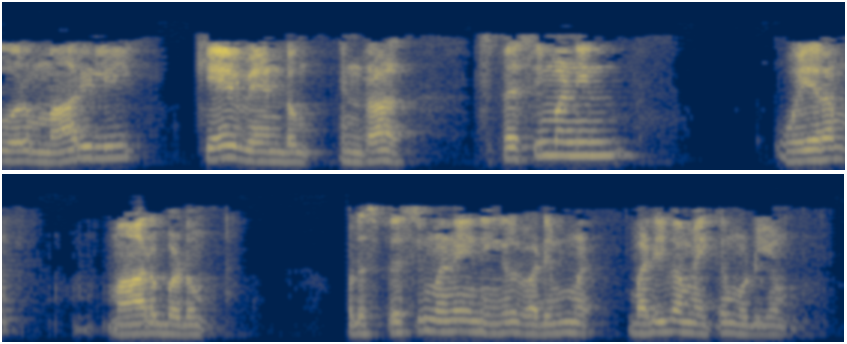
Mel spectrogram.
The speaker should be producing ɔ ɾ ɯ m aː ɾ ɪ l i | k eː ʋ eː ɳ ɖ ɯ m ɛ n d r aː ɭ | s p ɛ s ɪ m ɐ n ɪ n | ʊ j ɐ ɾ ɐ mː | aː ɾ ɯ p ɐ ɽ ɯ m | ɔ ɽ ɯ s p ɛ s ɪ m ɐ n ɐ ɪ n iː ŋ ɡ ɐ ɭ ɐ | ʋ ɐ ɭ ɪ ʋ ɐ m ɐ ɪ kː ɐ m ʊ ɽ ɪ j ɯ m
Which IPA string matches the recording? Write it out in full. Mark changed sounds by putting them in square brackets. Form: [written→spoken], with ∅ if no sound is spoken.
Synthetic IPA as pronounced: ɔ ɾ ɯ m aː ɾ ɪ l i | k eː ʋ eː ɳ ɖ ɯ m ɛ n d r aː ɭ | s p ɛ s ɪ m ɐ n ɪ n | ʊ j ɐ ɾ ɐ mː | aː ɾ ɯ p ɐ ɽ ɯ m | ɔ [ɽ→ɾ] ɯ s p ɛ s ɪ m ɐ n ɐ ɪ n iː ŋ ɡ ɐ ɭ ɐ | ʋ ɐ [ɭ→ɽ] ɪ ʋ ɐ m ɐ ɪ kː ɐ m ʊ ɽ ɪ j ɯ m

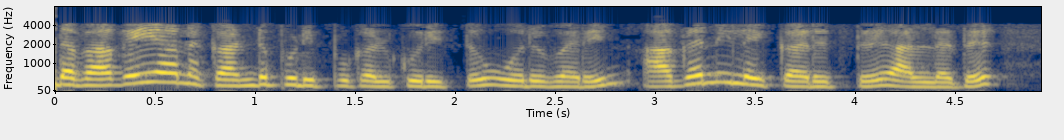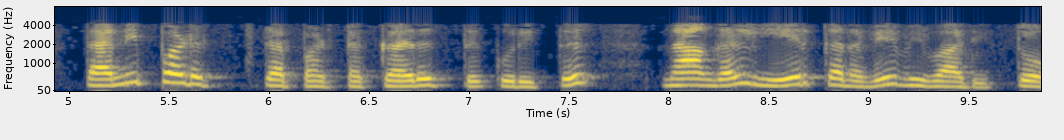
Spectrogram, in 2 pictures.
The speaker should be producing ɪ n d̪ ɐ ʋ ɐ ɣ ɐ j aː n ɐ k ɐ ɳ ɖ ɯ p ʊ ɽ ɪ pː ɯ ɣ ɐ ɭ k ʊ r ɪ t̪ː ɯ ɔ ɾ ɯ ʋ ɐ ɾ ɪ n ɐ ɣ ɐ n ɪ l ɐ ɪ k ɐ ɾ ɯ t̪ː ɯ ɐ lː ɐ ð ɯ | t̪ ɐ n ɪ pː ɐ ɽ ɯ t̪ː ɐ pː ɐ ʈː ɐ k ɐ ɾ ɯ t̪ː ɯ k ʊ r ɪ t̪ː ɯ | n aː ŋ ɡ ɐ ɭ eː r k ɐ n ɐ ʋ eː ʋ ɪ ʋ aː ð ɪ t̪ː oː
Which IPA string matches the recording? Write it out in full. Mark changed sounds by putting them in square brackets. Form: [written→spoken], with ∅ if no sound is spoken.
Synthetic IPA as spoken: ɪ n d̪ ɐ ʋ ɐ ɣ ɐ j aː n ɐ k ɐ ɳ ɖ ɯ p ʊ ɽ ɪ pː ɯ ɣ ɐ ɭ k ʊ r ɪ t̪ː ɯ ɔ ɾ ɯ ʋ ɐ ɾ ɪ n ɐ ɣ ɐ n ɪ l ɐ ɪ k ɐ ɾ ɯ t̪ː ɯ ɐ lː ɐ ð ɯ | t̪ ɐ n ɪ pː ɐ ɽ ɯ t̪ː ɐ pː ɐ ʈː ɐ k ɐ ɾ ɯ t̪ː ɯ k ʊ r ɪ t̪ː ɯ | n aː ŋ ɡ ɐ ɭ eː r k ɐ n ɐ ʋ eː ʋ ɪ ʋ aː ð ɪ t̪ː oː

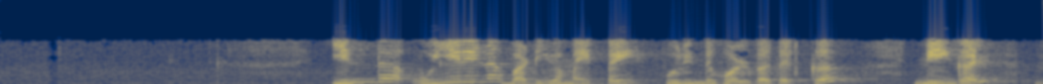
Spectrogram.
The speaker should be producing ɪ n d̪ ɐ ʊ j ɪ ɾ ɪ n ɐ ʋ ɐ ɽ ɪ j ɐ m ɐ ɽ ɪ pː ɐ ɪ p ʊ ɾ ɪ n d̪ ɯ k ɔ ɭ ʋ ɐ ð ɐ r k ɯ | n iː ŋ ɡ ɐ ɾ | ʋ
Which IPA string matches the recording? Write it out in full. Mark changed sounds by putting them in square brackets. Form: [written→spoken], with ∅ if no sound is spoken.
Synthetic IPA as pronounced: ɪ n d̪ ɐ ʊ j ɪ ɾ ɪ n ɐ ʋ ɐ ɽ ɪ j ɐ m ɐ [ɽ→∅] ɪ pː ɐ ɪ p ʊ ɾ ɪ n d̪ ɯ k ɔ ɭ ʋ ɐ ð ɐ r k ɯ | n iː ŋ ɡ ɐ [ɾ→ɭ] | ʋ

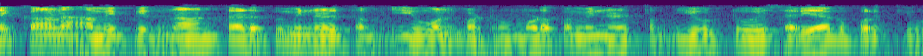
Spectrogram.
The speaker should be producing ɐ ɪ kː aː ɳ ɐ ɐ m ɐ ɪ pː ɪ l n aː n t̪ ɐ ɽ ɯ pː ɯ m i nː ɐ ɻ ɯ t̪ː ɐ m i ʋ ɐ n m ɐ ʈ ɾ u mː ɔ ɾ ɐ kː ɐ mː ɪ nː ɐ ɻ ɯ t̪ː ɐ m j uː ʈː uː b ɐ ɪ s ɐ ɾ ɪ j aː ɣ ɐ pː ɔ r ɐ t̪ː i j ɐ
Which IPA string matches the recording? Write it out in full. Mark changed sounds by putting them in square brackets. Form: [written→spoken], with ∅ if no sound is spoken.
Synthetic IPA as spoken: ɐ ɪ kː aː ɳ ɐ ɐ m ɐ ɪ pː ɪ l n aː n t̪ ɐ ɽ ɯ pː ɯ m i nː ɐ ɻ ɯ t̪ː ɐ m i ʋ ɐ n m ɐ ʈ [ɾ→r] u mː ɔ [ɾ→ɽ] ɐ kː ɐ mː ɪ nː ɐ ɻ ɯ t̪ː ɐ m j uː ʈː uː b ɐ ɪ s ɐ ɾ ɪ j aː ɣ ɐ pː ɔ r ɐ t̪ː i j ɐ

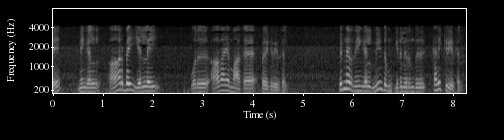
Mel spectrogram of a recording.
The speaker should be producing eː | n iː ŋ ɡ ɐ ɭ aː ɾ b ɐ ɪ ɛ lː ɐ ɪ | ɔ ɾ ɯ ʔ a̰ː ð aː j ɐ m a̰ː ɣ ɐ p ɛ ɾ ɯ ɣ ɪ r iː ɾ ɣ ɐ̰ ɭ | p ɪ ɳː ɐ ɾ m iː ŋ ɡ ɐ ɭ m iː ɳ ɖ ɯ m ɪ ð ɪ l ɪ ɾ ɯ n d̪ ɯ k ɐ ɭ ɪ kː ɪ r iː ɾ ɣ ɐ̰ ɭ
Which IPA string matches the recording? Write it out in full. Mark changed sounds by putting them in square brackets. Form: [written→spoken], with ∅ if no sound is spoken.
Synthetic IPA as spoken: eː | n iː ŋ ɡ ɐ ɭ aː ɾ b ɐ ɪ ɛ lː ɐ ɪ | ɔ ɾ ɯ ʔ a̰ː ð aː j ɐ m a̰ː ɣ ɐ p ɛ ɾ ɯ ɣ ɪ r iː ɾ ɣ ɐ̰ ɭ | p ɪ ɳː ɐ ɾ [m→n] iː ŋ ɡ ɐ ɭ m iː ɳ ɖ ɯ m ɪ ð ɪ l ɪ ɾ ɯ n d̪ ɯ k ɐ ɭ ɪ kː ɪ r iː ɾ ɣ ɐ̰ ɭ

